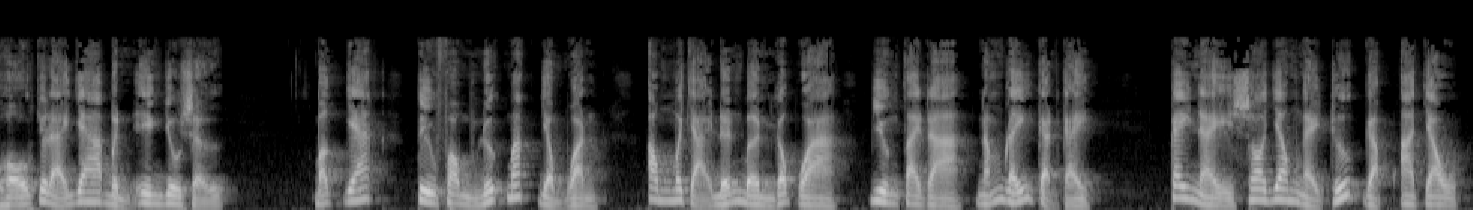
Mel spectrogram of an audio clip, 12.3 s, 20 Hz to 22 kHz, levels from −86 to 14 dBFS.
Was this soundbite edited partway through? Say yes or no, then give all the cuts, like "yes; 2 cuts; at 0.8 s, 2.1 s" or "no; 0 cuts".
no; 0 cuts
